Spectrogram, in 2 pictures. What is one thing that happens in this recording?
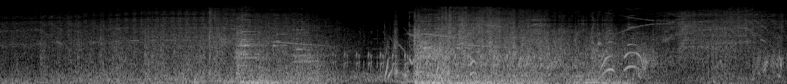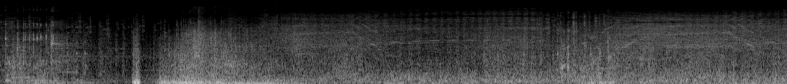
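A magic paint stream sprays with a fizzing hiss.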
